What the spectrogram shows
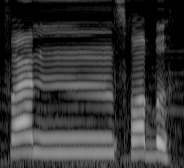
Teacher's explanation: با حروف قلقلہ میں سے ہے تو یہاں قلقلہ کریں گے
